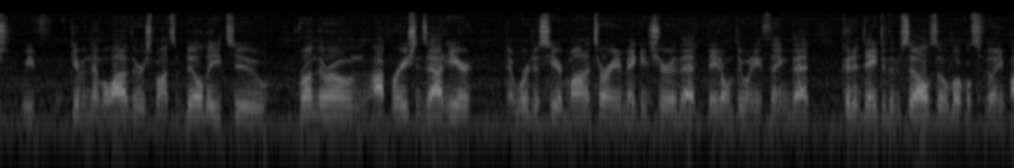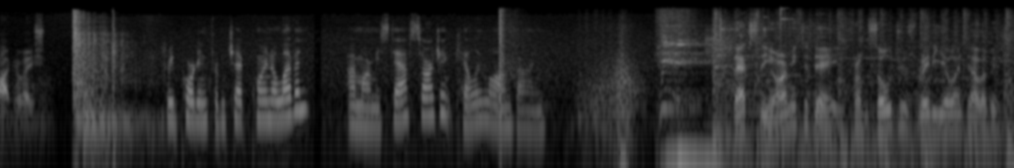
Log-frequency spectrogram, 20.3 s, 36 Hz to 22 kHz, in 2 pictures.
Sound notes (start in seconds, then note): 10.9 explosion; 16.7 upbeat music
